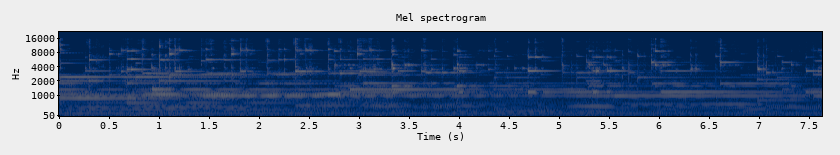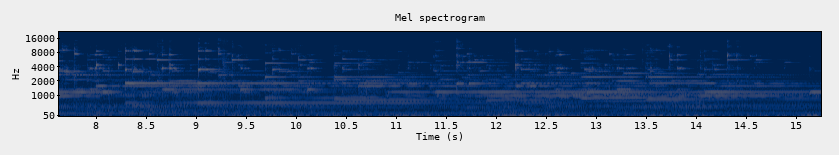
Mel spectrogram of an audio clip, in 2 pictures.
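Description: Wind chimes ringing in a dense shimmer of many quick strikes and overlapping tones, thinning and fading gradually toward the end. A steady low hum lies underneath.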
